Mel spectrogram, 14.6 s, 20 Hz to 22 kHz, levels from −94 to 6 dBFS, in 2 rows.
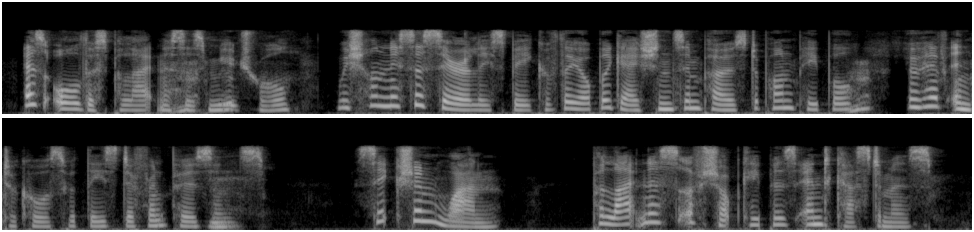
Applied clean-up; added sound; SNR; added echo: neural mask model Resemble Enhance denoiser.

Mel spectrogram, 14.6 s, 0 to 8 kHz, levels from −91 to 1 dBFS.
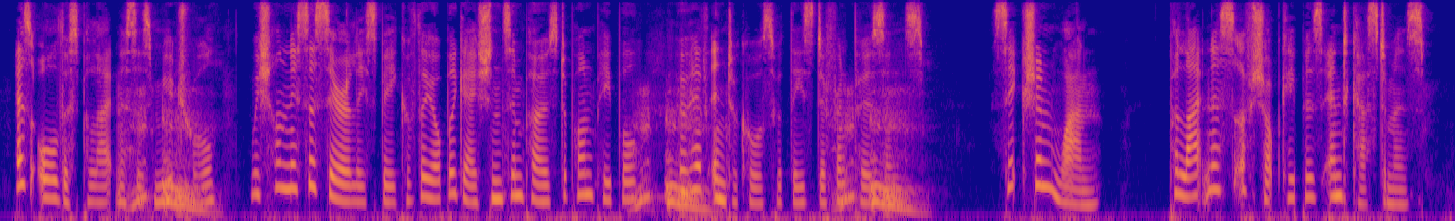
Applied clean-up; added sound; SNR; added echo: none; Cough; 4 dB; none.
